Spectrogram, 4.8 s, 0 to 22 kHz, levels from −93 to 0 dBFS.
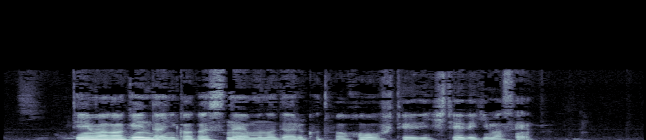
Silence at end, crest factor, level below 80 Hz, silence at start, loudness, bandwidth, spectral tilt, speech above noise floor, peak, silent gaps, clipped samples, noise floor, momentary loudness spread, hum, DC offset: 0.85 s; 18 dB; -58 dBFS; 0.55 s; -20 LUFS; 11.5 kHz; -6 dB/octave; 41 dB; -2 dBFS; none; under 0.1%; -60 dBFS; 15 LU; none; under 0.1%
